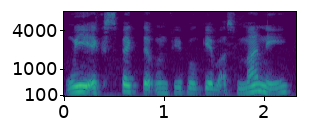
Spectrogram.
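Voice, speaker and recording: Woman, South African accent with Australian edges, low warm tone; earnest interview guest. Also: normal speed, husky. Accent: South African with some Australian. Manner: earnest, reflective, many fillers and restarts. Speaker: podcast guest, tech executive. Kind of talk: conversational interview.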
